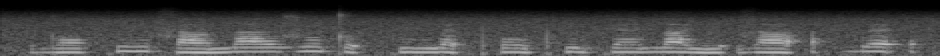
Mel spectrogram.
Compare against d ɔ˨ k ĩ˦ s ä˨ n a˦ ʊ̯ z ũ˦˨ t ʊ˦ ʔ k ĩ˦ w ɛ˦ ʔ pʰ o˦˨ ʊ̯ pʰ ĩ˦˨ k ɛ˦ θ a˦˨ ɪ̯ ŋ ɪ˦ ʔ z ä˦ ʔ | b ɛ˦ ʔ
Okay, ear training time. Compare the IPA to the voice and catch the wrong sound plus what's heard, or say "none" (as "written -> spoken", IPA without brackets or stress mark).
θ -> n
